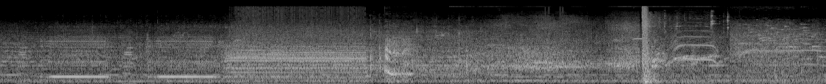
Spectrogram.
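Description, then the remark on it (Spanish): Busy traffic noise with honking horns and a sharp crash or shattering impact midway, followed by more horn toots over a steady rumble of vehicles. “El auto del elefante había chocado con el del rinoceronte y era imposible pasar por ahí.”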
